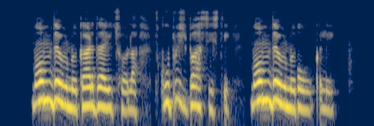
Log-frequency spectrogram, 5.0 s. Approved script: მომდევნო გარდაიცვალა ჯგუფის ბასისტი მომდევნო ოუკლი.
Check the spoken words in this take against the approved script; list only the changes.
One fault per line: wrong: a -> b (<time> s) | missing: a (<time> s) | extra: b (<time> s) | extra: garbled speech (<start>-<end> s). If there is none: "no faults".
no faults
